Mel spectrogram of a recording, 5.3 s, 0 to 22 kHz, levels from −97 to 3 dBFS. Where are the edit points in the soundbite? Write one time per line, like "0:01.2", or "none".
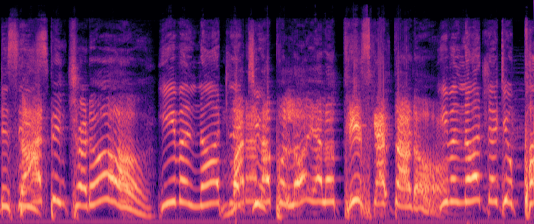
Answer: none

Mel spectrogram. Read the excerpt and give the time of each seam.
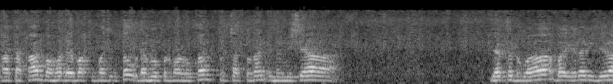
none

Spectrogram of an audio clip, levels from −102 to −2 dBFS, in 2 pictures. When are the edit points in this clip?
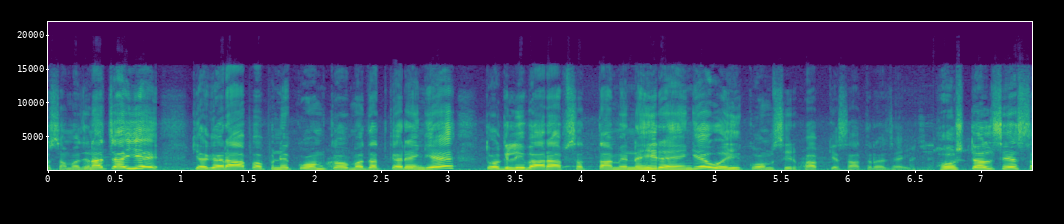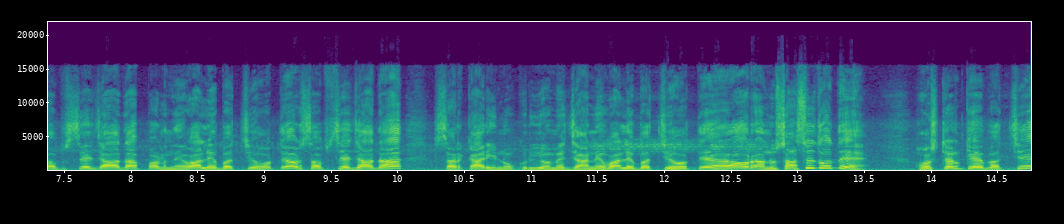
0:06.5

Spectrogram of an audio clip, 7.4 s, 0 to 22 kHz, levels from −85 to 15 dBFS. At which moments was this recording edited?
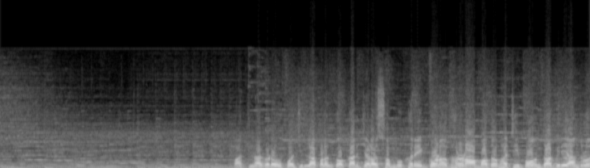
0:02.7

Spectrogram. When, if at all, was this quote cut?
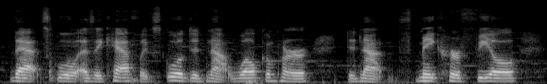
none

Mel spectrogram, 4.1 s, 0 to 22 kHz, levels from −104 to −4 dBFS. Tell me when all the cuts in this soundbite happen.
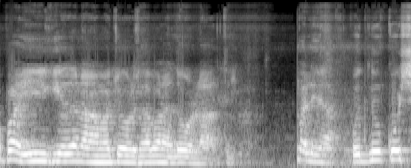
0:03.0

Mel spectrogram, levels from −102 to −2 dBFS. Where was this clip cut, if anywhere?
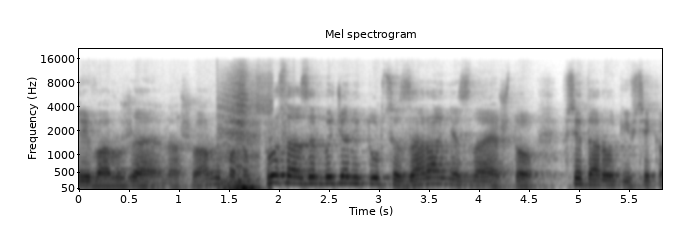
0:01.7

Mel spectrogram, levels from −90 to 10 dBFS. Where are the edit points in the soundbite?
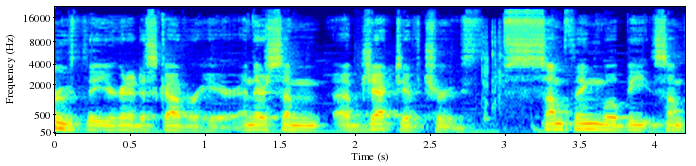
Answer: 0:01.8
0:02.8

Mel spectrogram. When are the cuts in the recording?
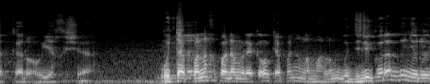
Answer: none

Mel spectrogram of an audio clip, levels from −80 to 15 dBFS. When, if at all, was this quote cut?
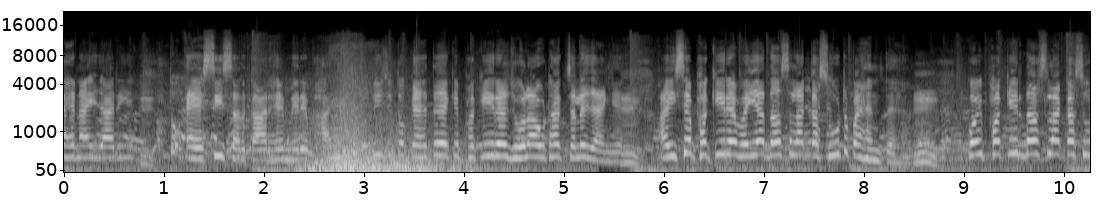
0:03.0

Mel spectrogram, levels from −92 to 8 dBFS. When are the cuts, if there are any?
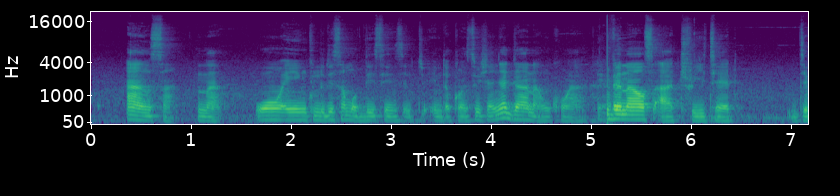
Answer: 0:05.2

